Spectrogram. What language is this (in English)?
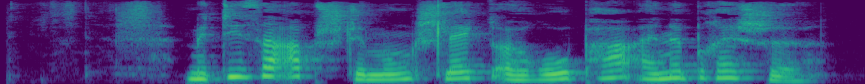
German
